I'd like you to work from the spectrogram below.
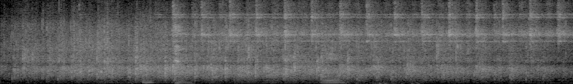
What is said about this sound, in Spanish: Dale fuerte las palmas una vez más.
